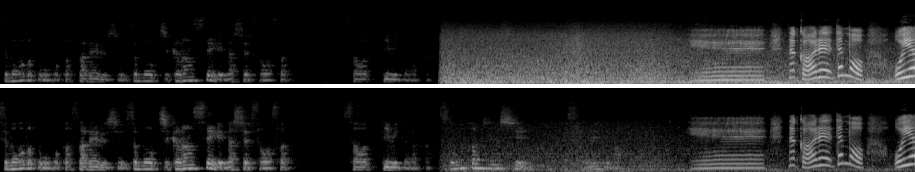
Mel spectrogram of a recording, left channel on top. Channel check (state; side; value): quieter; right; 5.9 dB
